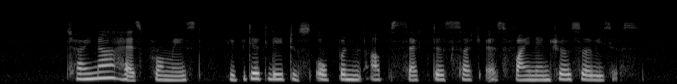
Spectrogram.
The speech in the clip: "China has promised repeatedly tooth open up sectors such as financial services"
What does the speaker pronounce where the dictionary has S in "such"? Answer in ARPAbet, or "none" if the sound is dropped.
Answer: S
